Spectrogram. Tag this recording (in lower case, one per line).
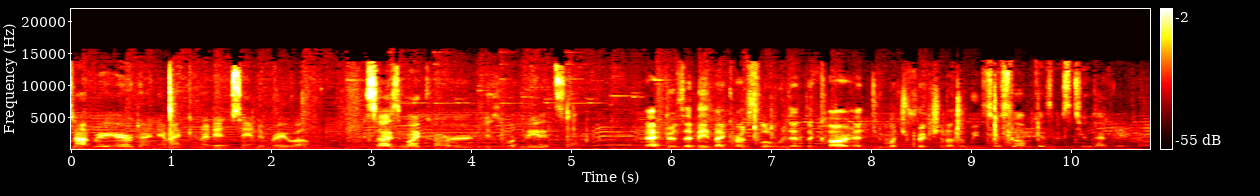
speech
